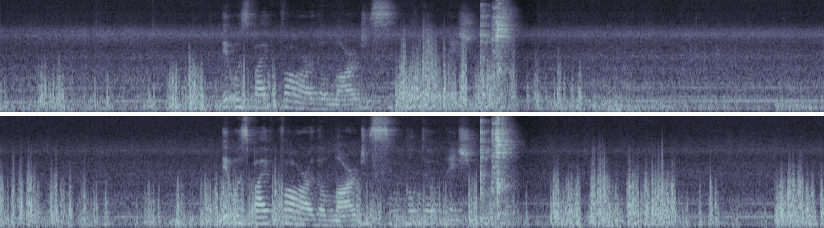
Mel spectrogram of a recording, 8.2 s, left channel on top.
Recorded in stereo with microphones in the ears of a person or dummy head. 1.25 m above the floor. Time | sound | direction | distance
2.2 | a woman speaking | 25° right (ahead or behind) | 0.7 m
4.8 | a door slam | 35° right (ahead or behind) | 2 m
